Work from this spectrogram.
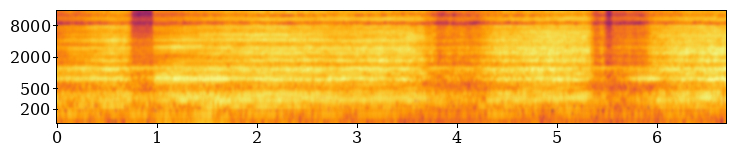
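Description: Carbide chisel cutting a spalted beech bowl on a wood lathe, a steady close rasping scrape broken by three short pauses as the tool lifts off the spinning wood.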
